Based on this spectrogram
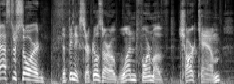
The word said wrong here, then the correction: chakram: A charcam is a round weapon, kind of like chakram. – Yeah, it's pronounced chakram.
